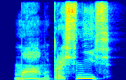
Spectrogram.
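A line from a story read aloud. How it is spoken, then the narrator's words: Frightened whisper. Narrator (Russian): испуганно зашептал мумитроль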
